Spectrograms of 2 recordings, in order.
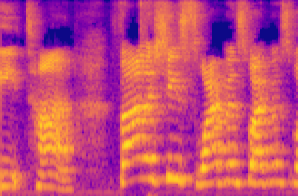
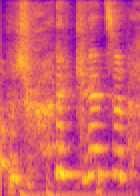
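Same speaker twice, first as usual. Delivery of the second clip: high crying shout; panicked; 10 semitones higher than usual. Retold or imitated. Narrator sprinting to the gate, high crying shout. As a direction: wail it out while running. Panicked dash through the airport.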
